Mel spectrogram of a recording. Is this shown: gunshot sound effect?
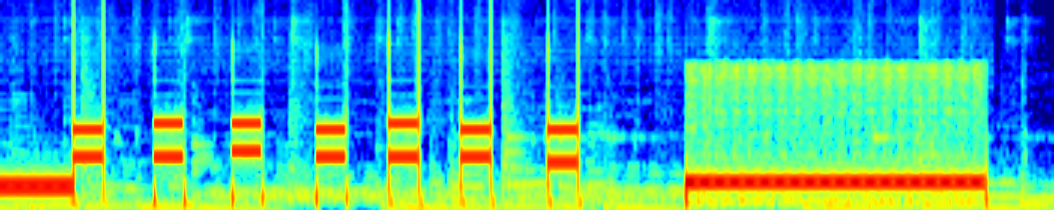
no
